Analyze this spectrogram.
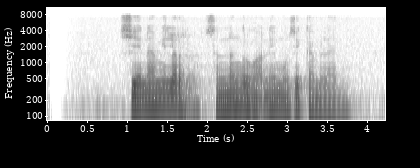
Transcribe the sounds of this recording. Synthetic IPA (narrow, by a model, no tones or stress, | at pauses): ʃienamilərsənəŋruŋɔ̰ʔnemusɪk̚ɡ̥a̤məlan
